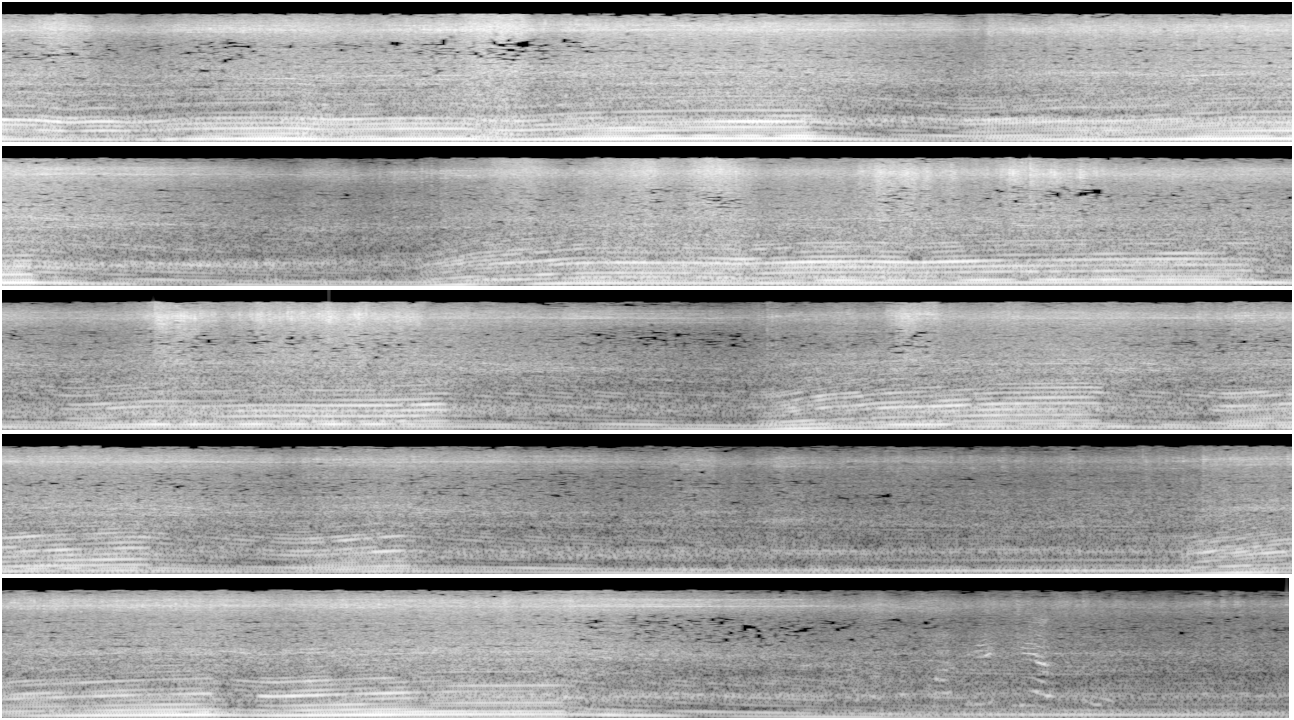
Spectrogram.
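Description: Petrol string trimmer (brush cutter) with a small two-stroke engine, revving up and falling back again and again as the throttle is squeezed and released while cutting grass. It eases to a lower, quieter speed for a few seconds past the middle, then revs up again near the end.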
